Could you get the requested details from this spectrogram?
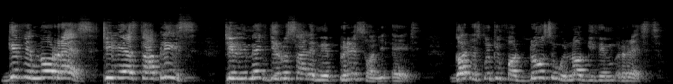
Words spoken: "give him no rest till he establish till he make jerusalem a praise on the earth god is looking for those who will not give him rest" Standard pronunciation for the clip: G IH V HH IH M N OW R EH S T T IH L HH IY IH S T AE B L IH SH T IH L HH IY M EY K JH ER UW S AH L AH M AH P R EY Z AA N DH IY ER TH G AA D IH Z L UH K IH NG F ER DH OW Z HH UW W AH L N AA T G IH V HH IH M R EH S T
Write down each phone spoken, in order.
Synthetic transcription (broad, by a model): G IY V HH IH M N OW R EH S T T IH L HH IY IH S T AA B L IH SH T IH L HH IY M EY K JH ER UW S AH L AH M AH B R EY S AA N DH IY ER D G AA D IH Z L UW K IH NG F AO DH OW S HH UW W AH L N AA T G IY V HH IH M R EH S T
